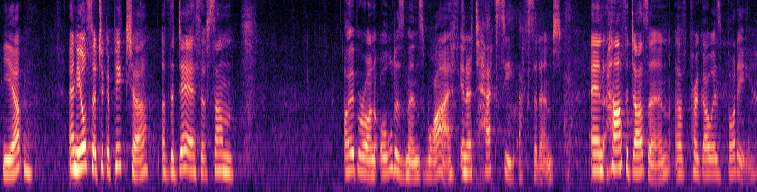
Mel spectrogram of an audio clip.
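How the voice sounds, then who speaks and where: A woman's voice: mid-range voice, measured pace, lightly acted. A woman playing an eager, affectionate newspaper colleague in an old-time style radio play. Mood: pleased, informative. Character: eager, affectionate young female newspaper reporter's sidekick. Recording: echoey hall, long reverb.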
